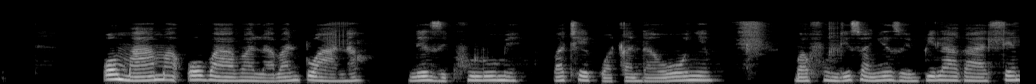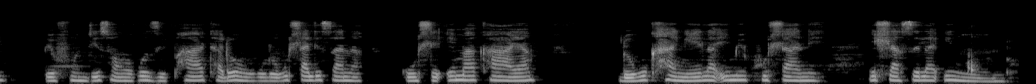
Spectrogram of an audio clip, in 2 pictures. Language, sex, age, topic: North Ndebele, female, 36-49, health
